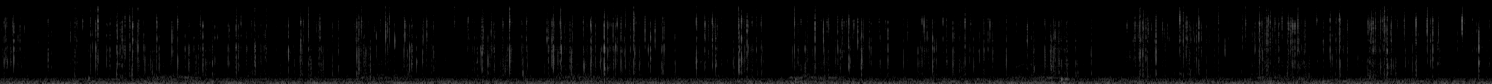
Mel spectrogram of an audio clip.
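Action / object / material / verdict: scrape / cellophane wrapper / cellophane / none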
